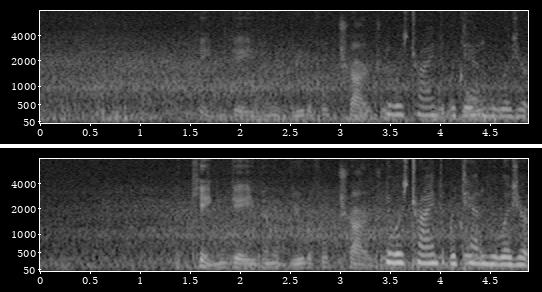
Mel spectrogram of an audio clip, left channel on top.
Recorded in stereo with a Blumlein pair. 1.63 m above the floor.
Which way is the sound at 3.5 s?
30° right.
